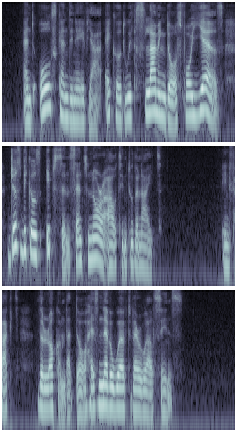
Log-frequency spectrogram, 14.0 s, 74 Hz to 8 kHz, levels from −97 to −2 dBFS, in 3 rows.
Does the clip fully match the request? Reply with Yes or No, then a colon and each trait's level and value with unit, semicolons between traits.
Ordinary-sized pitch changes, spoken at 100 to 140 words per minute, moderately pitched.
Yes: average, 3.8 semitones; slow, 135 wpm; medium, 160 Hz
